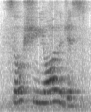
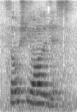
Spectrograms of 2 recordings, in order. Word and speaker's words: sociologist: adjective form for sociology the word sociologist has five syllables so she all a gist the third syllable all is stressed and there is one shrine in this world therefore the correct pronunciation would be sociologist sociologist repeat after me sociologist sociologist in conclusion a sociologist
